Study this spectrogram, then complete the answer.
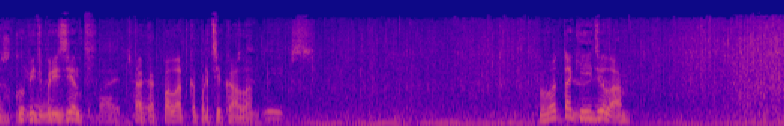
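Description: Water drips from a tent's edge.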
